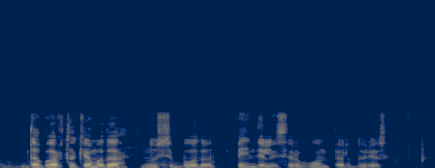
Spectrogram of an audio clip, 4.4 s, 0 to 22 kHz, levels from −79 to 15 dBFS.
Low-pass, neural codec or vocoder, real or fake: 7.2 kHz; none; real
